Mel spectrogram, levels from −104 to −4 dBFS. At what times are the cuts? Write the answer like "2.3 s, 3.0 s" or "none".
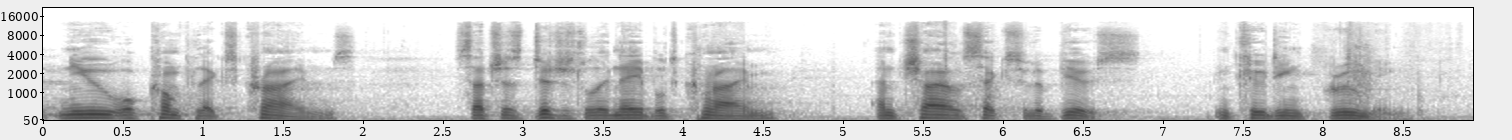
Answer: none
